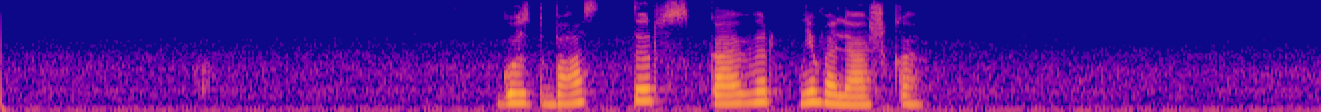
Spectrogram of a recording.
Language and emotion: Russian, neutral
